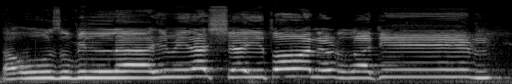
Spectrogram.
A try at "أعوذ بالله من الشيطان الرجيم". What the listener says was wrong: अब आऊज़ु ज़ाल पे सीटी निकाल रहे हो।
